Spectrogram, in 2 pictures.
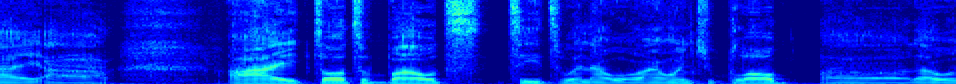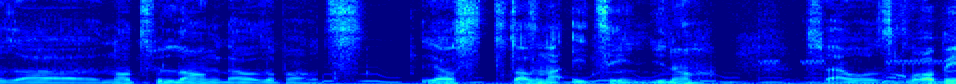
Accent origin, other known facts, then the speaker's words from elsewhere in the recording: Benin City, Edo, Nigeria; moved away as an adult; also born or lived in Abuja; now in South Africa; I was born in Benin City. I grew up there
